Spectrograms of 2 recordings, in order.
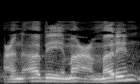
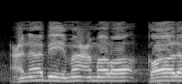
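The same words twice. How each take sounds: First: معمر ending in -in, "ma'marin"; corrected معمر with a final "-rin"; معمر with tanween. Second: معمر ending in a short -a, "ma'mara"; no final n on معمر, just "-a"; معمر without tanween. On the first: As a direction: give معمر its genitive nunation, "ma'marin". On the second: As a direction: read معمر as a diptote, "ma'mara". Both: Real, not acted. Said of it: "لأنه معمر ما هو ممنوع من الصرف".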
